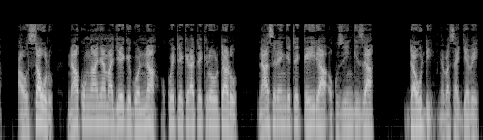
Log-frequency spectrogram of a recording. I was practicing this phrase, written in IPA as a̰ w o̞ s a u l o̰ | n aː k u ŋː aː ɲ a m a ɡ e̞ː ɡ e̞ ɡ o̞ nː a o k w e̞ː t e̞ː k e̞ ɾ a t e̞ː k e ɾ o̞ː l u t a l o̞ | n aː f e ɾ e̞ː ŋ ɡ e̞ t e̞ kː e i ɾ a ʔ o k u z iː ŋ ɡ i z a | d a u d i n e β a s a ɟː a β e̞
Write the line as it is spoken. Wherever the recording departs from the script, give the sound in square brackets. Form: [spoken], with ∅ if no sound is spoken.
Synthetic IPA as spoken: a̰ w o̞ s a u l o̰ | n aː k u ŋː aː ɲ a m a [ɟ] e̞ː ɡ e̞ ɡ o̞ nː a o k w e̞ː t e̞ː k e̞ ɾ a t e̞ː k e ɾ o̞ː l u t a l o̞ | n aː [s] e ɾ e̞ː ŋ ɡ e̞ t e̞ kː e i ɾ a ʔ o k u z iː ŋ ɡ i z a | d a u d i n e β a s a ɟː a β e̞

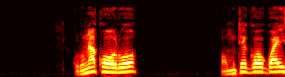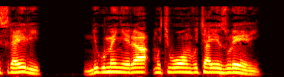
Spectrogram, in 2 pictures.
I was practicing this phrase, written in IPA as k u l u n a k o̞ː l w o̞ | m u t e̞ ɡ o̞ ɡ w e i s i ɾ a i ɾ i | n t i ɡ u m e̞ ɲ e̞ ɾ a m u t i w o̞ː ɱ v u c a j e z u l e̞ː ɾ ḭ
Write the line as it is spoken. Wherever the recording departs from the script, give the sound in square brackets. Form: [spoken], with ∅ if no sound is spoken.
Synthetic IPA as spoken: k u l u n a k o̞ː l w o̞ | m u t e̞ ɡ o̞ ɡ w [a] i s i ɾ a i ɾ i | n [d] i ɡ u m e̞ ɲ e̞ ɾ a m u [c] i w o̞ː ɱ v u c a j e z u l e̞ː ɾ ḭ

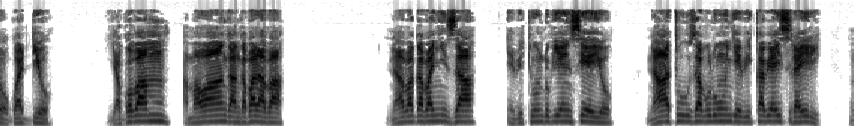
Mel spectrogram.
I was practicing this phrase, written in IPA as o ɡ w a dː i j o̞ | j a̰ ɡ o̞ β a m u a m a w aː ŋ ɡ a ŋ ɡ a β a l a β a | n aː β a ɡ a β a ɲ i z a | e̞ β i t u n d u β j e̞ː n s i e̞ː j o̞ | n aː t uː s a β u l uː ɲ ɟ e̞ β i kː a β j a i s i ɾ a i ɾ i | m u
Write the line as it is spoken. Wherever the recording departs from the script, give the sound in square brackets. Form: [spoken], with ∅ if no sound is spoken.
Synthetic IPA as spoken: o ɡ w a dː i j o̞ | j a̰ ɡ o̞ β a m u a m a w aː ŋ ɡ a ŋ ɡ a β a l a β a | n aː β a ɡ a β a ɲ i z a | e̞ β i t [uː] n d u β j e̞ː n s i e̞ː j o̞ | n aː t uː [z] a β u l uː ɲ ɟ e̞ β i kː a β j a i s i ɾ a i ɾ i | m u

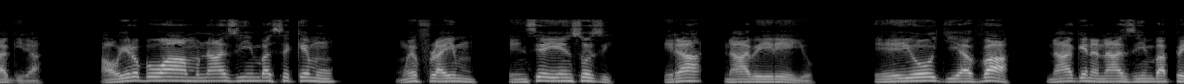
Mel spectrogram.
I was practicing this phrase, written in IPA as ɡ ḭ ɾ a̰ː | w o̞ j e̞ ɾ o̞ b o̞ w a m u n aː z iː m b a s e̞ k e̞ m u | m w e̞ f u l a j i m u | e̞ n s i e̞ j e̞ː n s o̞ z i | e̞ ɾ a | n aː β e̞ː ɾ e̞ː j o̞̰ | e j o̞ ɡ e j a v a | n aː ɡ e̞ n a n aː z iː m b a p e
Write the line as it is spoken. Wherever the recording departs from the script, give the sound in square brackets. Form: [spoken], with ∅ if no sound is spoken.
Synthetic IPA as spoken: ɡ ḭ ɾ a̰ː | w o̞ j e̞ ɾ o̞ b o̞ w a m u n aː z iː m b a s e̞ k e̞ m u | m w e̞ f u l a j i m u | e̞ n s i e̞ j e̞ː n s o̞ z i | e̞ ɾ a | n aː β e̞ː ɾ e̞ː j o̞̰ | e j o̞ [ɟ] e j a v a | n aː ɡ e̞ n a n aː z iː m b a p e

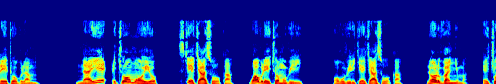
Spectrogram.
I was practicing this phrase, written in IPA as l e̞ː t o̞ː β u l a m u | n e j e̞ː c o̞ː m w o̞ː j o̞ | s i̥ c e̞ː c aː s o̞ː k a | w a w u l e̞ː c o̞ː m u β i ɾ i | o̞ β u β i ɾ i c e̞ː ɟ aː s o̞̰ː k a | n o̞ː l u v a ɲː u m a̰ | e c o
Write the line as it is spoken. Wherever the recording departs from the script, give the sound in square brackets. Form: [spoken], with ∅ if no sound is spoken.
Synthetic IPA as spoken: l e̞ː t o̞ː β u l a m u | n [a] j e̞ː c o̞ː m w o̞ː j o̞ | s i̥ c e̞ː c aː s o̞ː k a | w a [β] u l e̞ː c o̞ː m u β i ɾ i | o̞ β u β i ɾ i c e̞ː [c] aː s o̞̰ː k a | n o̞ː l u v a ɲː u m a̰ | e c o

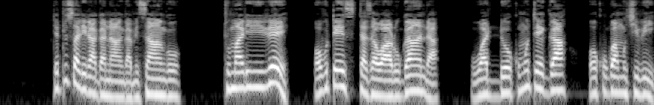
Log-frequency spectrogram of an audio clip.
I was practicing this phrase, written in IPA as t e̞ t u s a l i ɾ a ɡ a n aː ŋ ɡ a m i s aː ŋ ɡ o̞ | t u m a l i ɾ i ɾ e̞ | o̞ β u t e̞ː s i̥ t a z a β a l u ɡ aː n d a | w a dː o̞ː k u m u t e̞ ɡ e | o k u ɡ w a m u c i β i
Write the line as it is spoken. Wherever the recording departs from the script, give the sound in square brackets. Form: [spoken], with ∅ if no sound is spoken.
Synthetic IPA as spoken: t e̞ t u s a l i ɾ a ɡ a n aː ŋ ɡ a m i s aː ŋ ɡ o̞ | t u m a l i ɾ i ɾ e̞ | o̞ β u t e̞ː s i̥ t a z a [w] a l u ɡ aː n d a | w a dː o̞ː k u m u t e̞ ɡ [a] | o k u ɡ w a m u c i β i

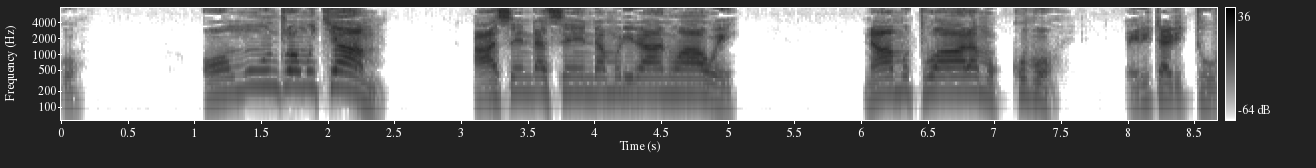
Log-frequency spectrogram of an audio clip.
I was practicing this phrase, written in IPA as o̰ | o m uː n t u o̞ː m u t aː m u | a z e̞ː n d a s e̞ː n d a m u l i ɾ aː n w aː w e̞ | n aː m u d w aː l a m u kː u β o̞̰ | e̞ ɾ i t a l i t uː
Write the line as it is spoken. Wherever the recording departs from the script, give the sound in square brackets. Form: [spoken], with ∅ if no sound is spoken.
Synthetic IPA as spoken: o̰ | o m uː n t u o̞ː m u [c] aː m u | a [s] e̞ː n d a s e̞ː n d a m u l i ɾ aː n w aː w e̞ | n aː m u [t] w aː l a m u kː u β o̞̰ | e̞ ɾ i t a l i t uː

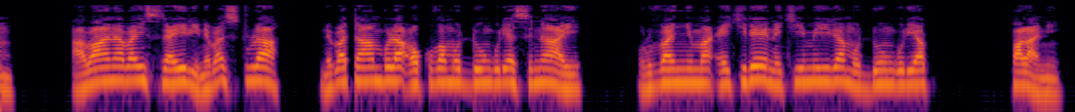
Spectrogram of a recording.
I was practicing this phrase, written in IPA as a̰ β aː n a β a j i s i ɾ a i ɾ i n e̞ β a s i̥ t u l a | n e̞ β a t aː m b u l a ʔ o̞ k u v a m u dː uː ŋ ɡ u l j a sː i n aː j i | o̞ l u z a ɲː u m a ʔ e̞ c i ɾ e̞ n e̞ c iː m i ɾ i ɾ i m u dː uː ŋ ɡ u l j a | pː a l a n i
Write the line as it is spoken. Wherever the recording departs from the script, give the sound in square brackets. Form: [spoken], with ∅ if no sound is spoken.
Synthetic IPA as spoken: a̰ β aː n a β a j i s i ɾ a i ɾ i n e̞ β a s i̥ t u l a | n e̞ β a t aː m b u l a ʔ o̞ k u v a m u dː uː ŋ ɡ u l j a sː i n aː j i | o̞ l u [v] a ɲː u m a ʔ e̞ c i ɾ e̞ n e̞ c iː m i ɾ i ɾ [a] m u dː uː ŋ ɡ u l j a | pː a l a n i

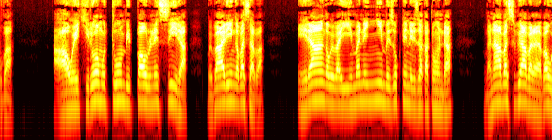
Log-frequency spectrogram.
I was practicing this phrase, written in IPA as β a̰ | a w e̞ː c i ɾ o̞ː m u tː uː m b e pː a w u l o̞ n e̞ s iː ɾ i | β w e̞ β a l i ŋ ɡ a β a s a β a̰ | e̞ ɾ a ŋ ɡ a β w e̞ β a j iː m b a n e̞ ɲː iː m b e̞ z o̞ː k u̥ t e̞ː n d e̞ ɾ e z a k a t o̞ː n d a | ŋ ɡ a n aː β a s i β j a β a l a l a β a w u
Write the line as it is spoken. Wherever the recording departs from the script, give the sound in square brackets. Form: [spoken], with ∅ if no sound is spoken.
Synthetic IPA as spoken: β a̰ | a w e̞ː c i ɾ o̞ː m u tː uː m b [i] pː a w u l o̞ n e̞ s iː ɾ [a] | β w e̞ β a l i ŋ ɡ a β a s a β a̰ | e̞ ɾ a ŋ ɡ a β w e̞ β a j iː m b a n e̞ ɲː iː m b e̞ z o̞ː k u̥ t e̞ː n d e̞ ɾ e z a k a t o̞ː n d a | ŋ ɡ a n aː β a s i β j a β a l a l a β a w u

